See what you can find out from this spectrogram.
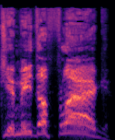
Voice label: Flag Give Me, Soldier Male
